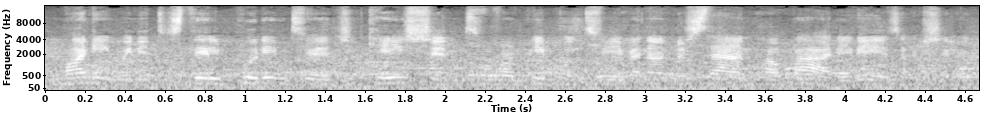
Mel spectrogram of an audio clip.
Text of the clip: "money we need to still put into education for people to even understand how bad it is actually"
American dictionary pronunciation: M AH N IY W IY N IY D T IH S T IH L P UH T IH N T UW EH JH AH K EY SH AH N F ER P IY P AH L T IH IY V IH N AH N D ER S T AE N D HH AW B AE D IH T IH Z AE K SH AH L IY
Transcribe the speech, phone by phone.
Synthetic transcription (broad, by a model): M AH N IY W IY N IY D T IH S T IH L P UH T IH N T UW EH JH AH K EY SH AH N F ER P IY P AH L T IH IY V IH N AH N D ER S T AE N D HH AW B AE D IH T IH Z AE K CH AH L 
